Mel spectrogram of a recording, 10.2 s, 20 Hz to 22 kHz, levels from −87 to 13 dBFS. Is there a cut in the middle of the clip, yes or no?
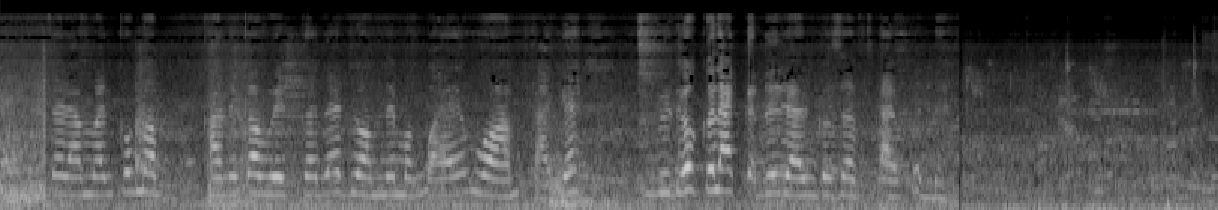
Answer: yes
